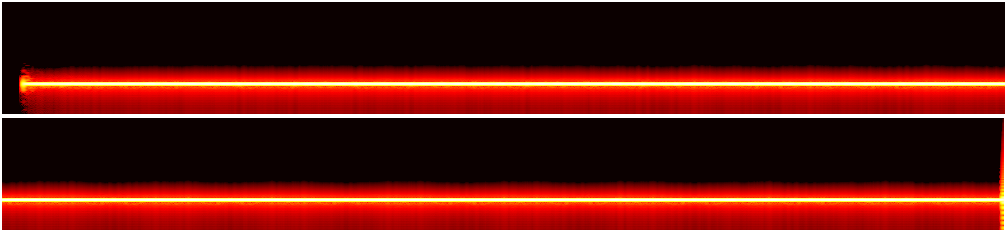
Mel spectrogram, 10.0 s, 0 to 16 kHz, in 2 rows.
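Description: A steady, unbroken 1 kHz sine test tone: the line-up reference tone that goes with colour bars at the head of a tape.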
